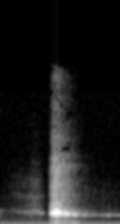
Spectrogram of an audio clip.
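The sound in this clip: One sharp, breathy rush of air lasting about a quarter second, offered as an act of praise during a worship sermon. It rises abruptly out of a faint steady hum and quickly fades.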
